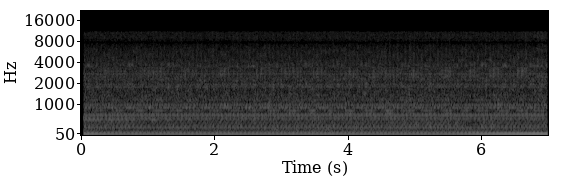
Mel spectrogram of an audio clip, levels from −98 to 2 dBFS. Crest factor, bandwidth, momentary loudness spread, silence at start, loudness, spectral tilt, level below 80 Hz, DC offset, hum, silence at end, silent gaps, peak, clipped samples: 16 dB; 11.5 kHz; 2 LU; 0.05 s; -60 LUFS; -3.5 dB/octave; -64 dBFS; under 0.1%; 50 Hz at -65 dBFS; 0 s; none; -44 dBFS; under 0.1%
